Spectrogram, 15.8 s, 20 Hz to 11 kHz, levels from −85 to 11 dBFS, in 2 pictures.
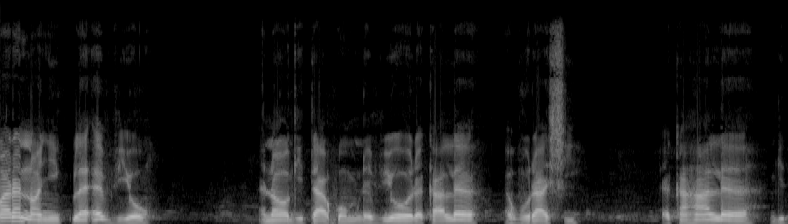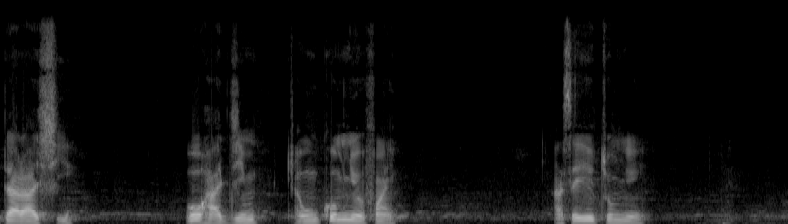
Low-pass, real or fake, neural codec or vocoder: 9.9 kHz; real; none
